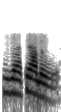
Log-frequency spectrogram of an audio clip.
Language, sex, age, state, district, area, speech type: Maithili, female, 45-60, Bihar, Madhepura, rural, conversation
